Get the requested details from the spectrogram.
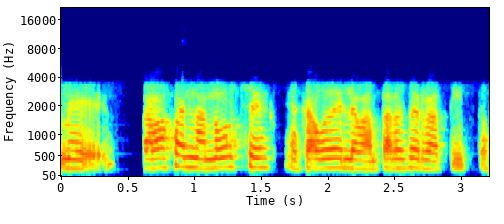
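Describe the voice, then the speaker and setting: A woman's fairly high voice at a moderate pace, in a flat monotone. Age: 60s. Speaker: caller seeking advice on depression. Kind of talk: phone-in call to advice show. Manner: halting, many fillers.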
